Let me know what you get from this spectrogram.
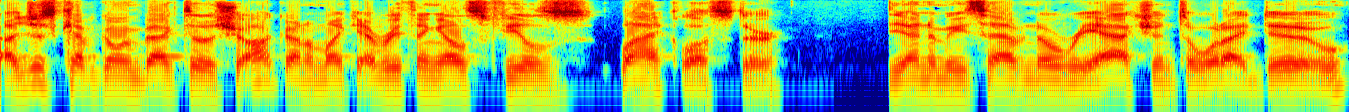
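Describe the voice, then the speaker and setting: In a very clean recording with a silent background, a man speaks in a plain, everyday voice at medium pitch. His pace is moderate, his loudness very even and his pitch variation ordinary. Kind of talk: casual chat about video games.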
